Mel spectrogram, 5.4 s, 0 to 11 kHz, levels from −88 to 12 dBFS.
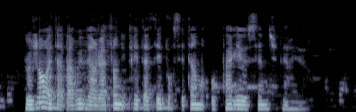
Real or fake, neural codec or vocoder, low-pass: real; none; 7.2 kHz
